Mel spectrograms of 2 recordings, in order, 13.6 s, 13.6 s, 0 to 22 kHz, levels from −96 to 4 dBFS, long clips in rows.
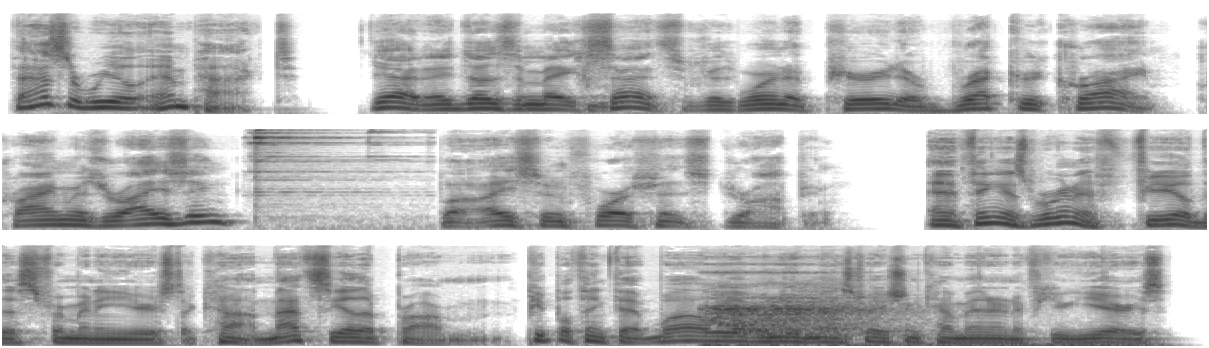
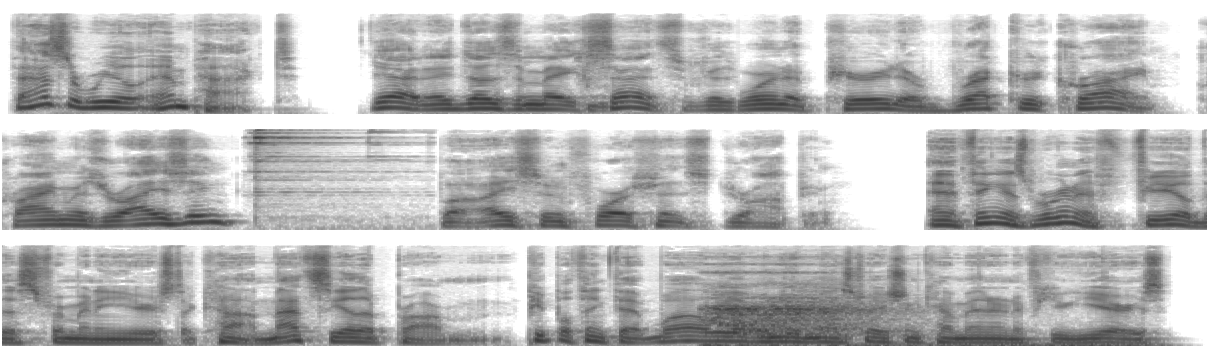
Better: neither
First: jangling keys; loud; at 5.5 s; peak 3 dB above the speech // clattering dishes; loud; from 12 s on; peak 4 dB above the speech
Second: jangling keys; loud; at 5.5 s; peak 3 dB above the speech // clattering dishes; loud; from 12 s on; peak 4 dB above the speech

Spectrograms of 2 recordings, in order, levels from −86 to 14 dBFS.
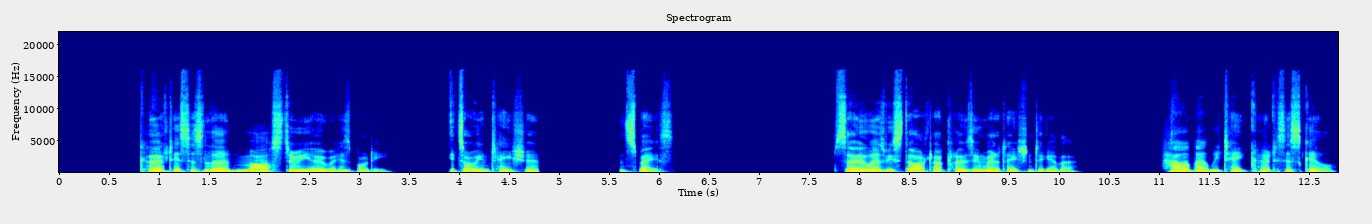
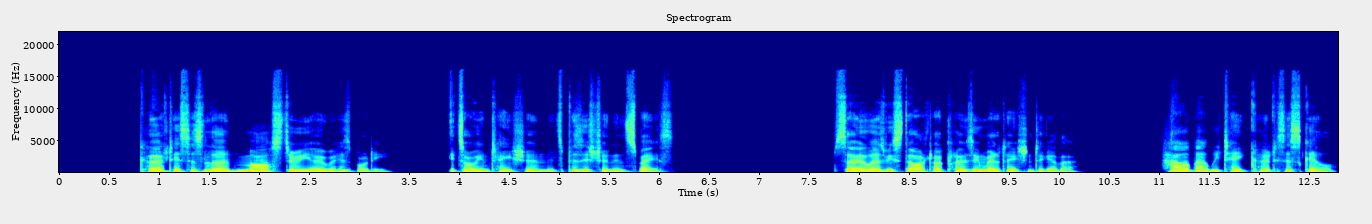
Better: second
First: audio cutting out; at 5 s for 1 s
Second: none

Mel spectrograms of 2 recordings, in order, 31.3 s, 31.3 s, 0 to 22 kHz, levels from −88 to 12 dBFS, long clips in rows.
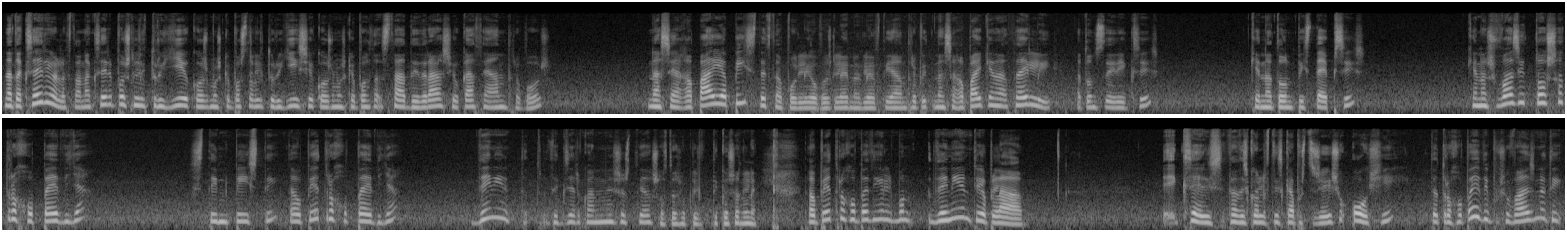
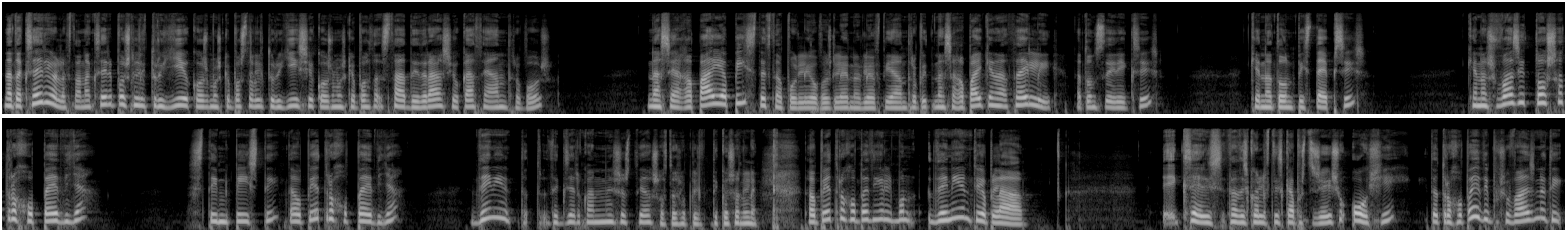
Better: second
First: hiss; faint; throughout; 20 dB below the speech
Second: none

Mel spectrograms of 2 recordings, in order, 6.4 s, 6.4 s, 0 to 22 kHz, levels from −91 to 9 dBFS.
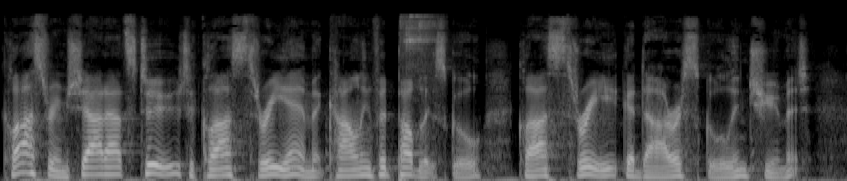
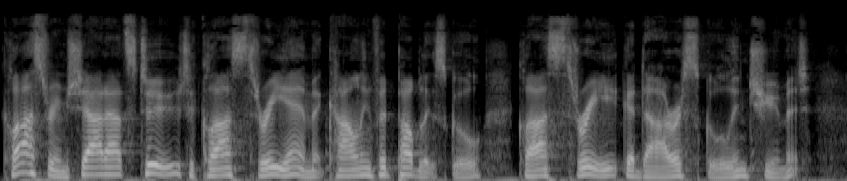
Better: second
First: jangling keys; noticeable; at 3 s; peak 9 dB below the speech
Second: none

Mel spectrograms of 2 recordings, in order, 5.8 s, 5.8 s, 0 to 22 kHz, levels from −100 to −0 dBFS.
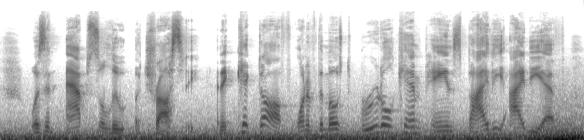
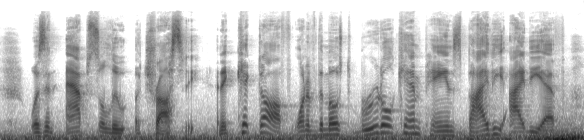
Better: second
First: wind noise on the microphone; heavy; 10 dB below the speech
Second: wind noise on the microphone; occasional gusts; 20 dB below the speech

